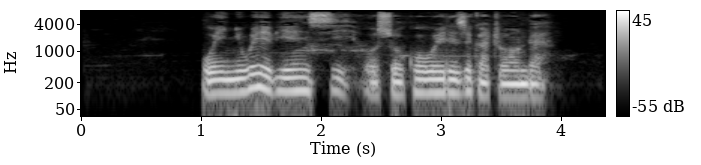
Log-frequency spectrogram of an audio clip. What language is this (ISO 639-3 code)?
lug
